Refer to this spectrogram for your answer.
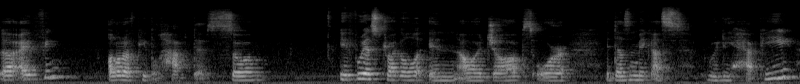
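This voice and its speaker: Heard with audible room echo, a woman with a non-native accent speaks at a fairly slow pace. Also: medium pitch for a woman, ordinary pitch variation. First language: not English. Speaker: craft vlogger. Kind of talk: casual craft tutorial with personal talk. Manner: hesitant, many fillers.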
